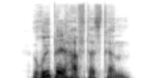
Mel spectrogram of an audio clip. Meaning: strong dative masculine/neuter singular superlative degree of rüpelhaft
- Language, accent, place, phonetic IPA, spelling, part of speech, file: German, Germany, Berlin, [ˈʁyːpl̩haftəstəm], rüpelhaftestem, adjective, De-rüpelhaftestem.ogg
